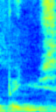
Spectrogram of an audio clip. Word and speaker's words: pagus: Et c'est ça l'essence même du polythéiste occidental, c'est d'être profondément attaché à son pagus, à son pays. À son quoi? Pagus. Pas phallus. Non. Pagus. Ça s'écrit P-A-G-U-S.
